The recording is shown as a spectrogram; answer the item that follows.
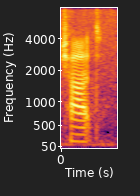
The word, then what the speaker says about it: khat: is there's this drug called khat sometimes it's pronounced chat mmm and a lot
